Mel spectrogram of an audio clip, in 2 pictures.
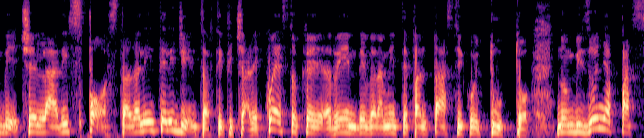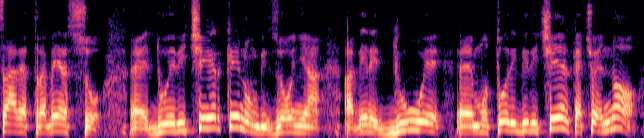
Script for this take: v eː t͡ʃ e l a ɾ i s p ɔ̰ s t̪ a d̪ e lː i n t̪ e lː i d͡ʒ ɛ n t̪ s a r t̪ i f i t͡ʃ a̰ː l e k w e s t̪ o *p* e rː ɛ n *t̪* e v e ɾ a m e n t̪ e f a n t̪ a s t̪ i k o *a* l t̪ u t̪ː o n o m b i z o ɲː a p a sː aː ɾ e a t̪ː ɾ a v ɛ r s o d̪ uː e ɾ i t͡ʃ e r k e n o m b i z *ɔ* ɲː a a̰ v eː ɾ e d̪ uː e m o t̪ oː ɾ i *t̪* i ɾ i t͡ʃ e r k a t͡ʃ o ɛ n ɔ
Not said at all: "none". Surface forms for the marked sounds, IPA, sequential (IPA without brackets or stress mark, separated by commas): k, d̪, i, o, d̪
